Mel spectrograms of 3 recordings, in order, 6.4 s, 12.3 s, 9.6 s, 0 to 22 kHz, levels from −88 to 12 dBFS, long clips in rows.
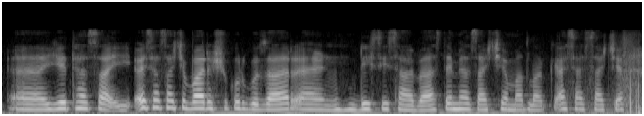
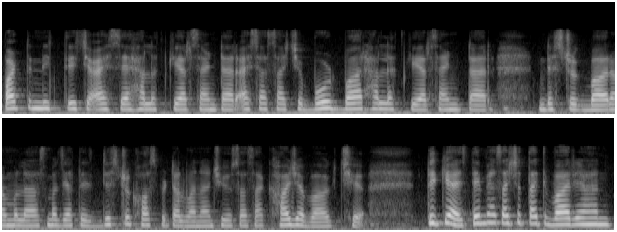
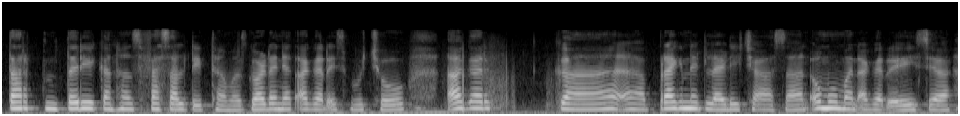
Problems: constant background noise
